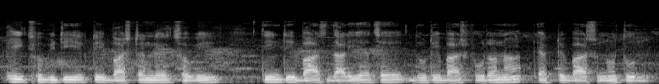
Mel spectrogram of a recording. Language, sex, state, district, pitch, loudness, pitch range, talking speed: Bengali, male, West Bengal, Cooch Behar, 100 Hz, -12 LUFS, 95-110 Hz, 155 wpm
